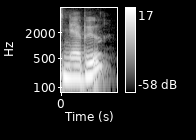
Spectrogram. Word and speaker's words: nbw: These are N, B, W, and we pronounce this today as Nebu, and can be used in a variety of words.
